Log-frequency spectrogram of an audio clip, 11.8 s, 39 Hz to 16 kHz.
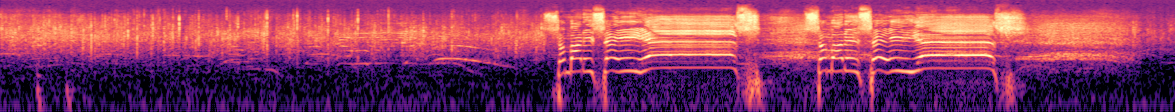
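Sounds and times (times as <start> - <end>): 
large audience clapping and cheering: 0.0 - 11.7
audience voices calling out: 5.5 - 11.4
speech: 5.6 - 10.3.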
